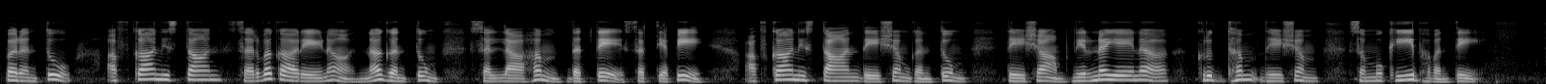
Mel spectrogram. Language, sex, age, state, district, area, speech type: Sanskrit, female, 30-45, Karnataka, Bangalore Urban, urban, read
